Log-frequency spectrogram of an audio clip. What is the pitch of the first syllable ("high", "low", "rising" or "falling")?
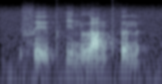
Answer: low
